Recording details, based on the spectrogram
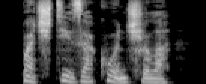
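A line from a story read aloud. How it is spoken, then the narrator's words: Hoarse. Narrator (Russian): прохрипела я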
